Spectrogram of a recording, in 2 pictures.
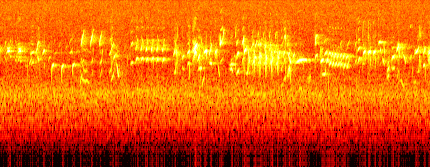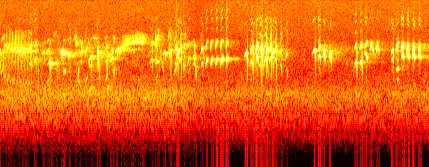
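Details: Red-fronted serin, a small finch of high mountains, giving a continuous high twittering of rapid buzzy trills and chirps, with brief pauses and louder bursts near the end.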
